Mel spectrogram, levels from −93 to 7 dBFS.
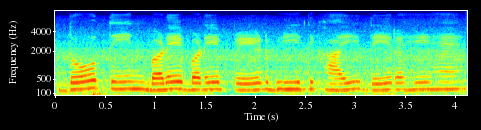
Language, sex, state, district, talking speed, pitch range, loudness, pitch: Hindi, female, Punjab, Fazilka, 145 wpm, 185-205 Hz, -16 LUFS, 195 Hz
